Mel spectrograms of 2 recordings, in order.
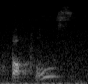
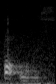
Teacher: So famously, Londoners have a glottal stop where they don't pronounce a double T.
